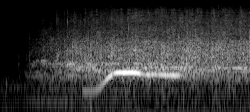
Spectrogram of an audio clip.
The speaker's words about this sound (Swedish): Ge henne en stor applåd!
